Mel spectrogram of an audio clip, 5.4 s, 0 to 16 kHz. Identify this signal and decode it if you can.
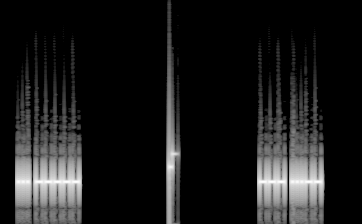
Morse code, heard as a keyed tone, about 36 wpm, 700 Hz. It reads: S0 O3
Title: Single-Letter Single-Number 35wpm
